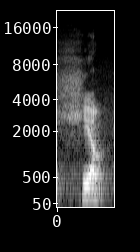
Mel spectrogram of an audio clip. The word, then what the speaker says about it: chien: IEN is spelled like chien, chien, ian, like that.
